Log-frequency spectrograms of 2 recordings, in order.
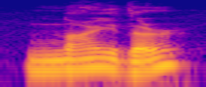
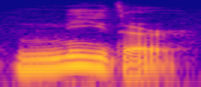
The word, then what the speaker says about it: neither: هذه الكلمة neither تنطق بطريقتين, neither أو neither.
